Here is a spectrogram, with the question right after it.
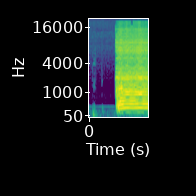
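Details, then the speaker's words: Egophony through a stethoscope, with loud static background: patient says "e" but a nasal, bleating "a" is heard, a positive finding for lung consolidation. "so that individual was saying e and you could hear clearly hear a coming through the stethoscope that would be a positive finding for lung consolidation"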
